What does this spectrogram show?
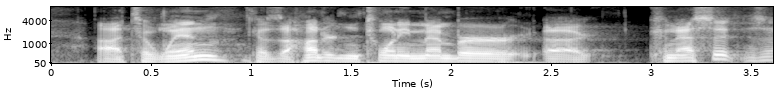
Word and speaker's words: Knesset: win, because the 120-member Knesset, is that how you say that? I think it is. I think they pronounce the K.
